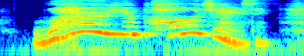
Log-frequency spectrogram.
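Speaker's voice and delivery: high, fast, nagging voice. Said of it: "the mind was saying".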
